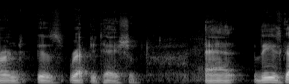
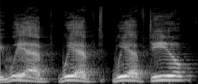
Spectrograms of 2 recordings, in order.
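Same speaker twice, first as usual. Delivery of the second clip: higher, louder, slow mock Japanese accent; hammed-up Japanese accent, pleading and pushing the deal; fake Japanese accent; 11 semitones higher, 8 dB louder than usual. Dealers desperate to keep the deal, higher louder fake Japanese accent. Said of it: "with my fake accent".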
